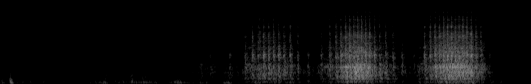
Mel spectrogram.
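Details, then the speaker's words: Sewing machine after a bobbin change, thread tension suspected too tight: three short bursts of fast, clattery stitching louder and harsher than normal; the cause of the loud noise is unclear and appears tied to the bobbin. "Still, I just don't remember it sewing this loud. Maybe it's me."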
